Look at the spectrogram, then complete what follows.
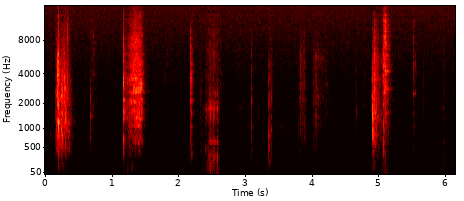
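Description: Chinese cleaver blade scraped across a plastic cutting board in a handful of short strokes, clearing away chopped onion. The loudest stroke, sharper than the others, comes about five seconds in.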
